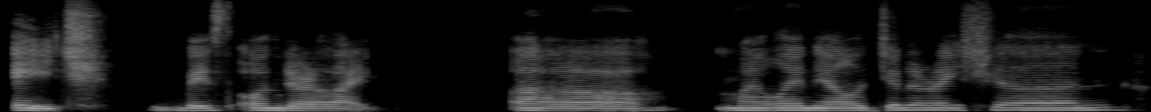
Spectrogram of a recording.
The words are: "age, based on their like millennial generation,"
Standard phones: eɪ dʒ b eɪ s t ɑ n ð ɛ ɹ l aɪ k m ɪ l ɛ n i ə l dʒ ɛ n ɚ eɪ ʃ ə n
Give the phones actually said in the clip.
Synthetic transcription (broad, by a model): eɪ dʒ b eɪ s t ɑ n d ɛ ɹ l aɪ k m ɪ l ɛ n i ə l dʒ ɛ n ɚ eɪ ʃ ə n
